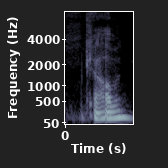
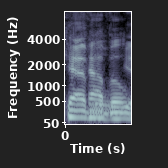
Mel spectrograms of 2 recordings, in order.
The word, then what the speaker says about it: Cavill: Calvin? Is that how you say his name? Warhammer? What is it, Played- Cavill? played- Cavill, yeah. Cavill. Damn it, Skip.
